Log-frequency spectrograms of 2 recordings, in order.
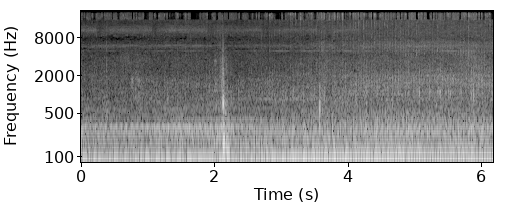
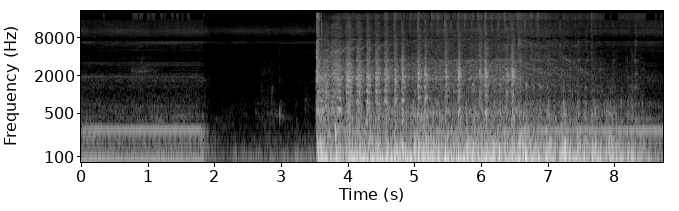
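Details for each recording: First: Speeduino-tuned engine warming up at idle after correcting badly off ignition timing: low, steady, even idle with no sharp knock. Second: Car: starter spins steadily for several seconds, engine coughing but not catching; ignition timing well off, fixed by adjusting the trigger angle.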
